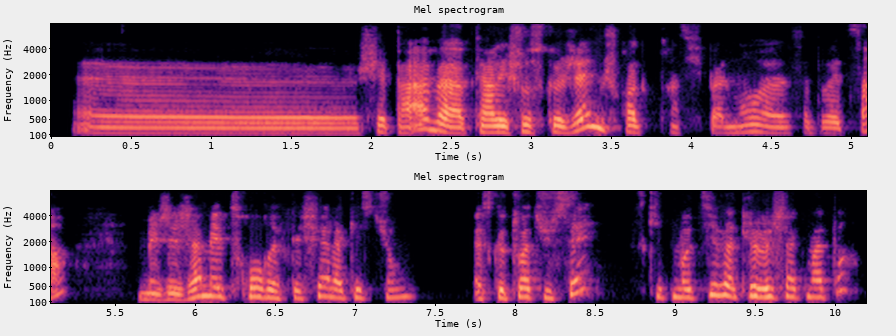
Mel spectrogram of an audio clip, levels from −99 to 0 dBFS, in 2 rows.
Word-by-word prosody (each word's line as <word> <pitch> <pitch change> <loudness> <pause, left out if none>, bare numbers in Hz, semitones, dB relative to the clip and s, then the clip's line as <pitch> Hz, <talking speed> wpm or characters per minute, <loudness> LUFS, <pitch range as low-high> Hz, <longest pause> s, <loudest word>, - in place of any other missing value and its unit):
Heu, 140 -2 -2
je - - -13
sais 170 - -1
pas, 155 +10 +2
bah, 170 -8 +6
faire 165 -1 +5
les 165 - +8
choses 170 +1 -2
que 170 - +3
j'aime, 295 - +4
je - - -10
crois 170 -1 +1
que - - -22
principalement, 160 +3 -6
heu, 150 -2 -2
ça 150 - -13
doit 145 0 -4
être - - -13
ça, - - -2 0.5
mais 160 -1 -1
j'ai 155 0 0
jamais 235 +5 +3
trop 230 +2 0
réfléchi 200 +2 -1
à - - 0
la 205 - +2
question. 210 +2 -6 0.4
Est-ce 180 -1 -6
que 205 - +3
toi 230 +3 +2
tu 215 -3 -5
sais, 315 - -2 0.2
ce - - -23
qui 225 - -8
te 225 - -3
motive 215 +6 +2
à 260 - +4
te 250 - +2
lever 225 -2 +8
chaque 230 0 -3
matin? 225 - -2
170 Hz, 240 wpm, -25 LUFS, 145-220 Hz, 0.5 s, les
